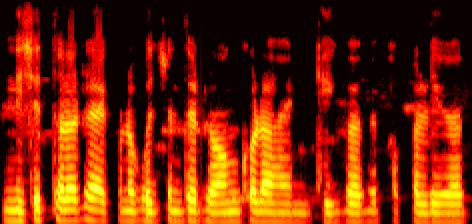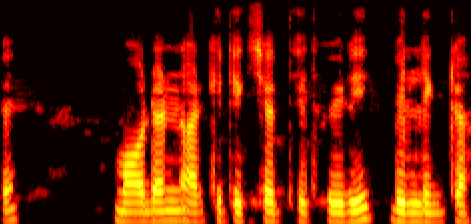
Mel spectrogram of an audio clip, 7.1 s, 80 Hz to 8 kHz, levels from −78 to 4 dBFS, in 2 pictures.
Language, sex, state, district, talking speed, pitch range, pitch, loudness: Bengali, male, West Bengal, Kolkata, 135 wpm, 120-130 Hz, 125 Hz, -17 LUFS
